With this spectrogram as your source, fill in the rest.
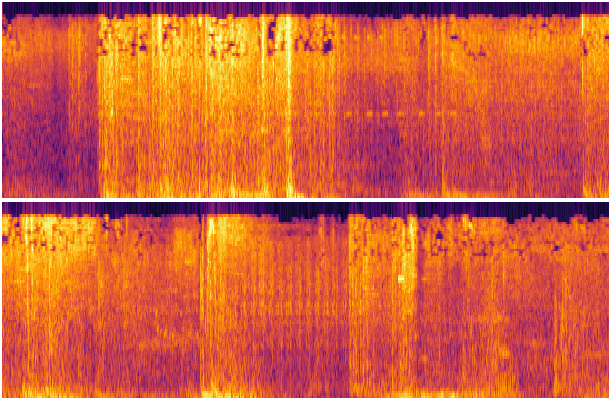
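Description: Explosions boom loudly in a video game.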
